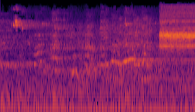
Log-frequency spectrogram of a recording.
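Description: A high school basketball game's end-of-third-quarter buzzer sounds as a sudden loud sustained tone near the end, cutting in over crowd noise and a commentator's voice.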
